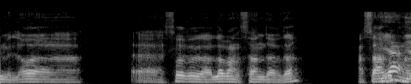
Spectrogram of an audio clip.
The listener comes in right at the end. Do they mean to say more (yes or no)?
yes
